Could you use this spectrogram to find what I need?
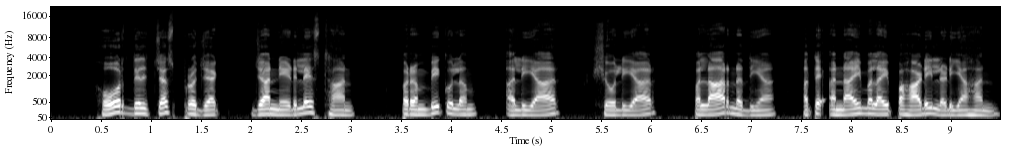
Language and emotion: Punjabi, neutral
